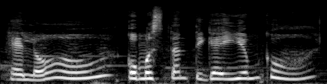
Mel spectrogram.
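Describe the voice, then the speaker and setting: A woman playing a chatty village mother in an audio drama, conversational and expressive, quick to defend herself. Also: high-pitched, over music.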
